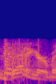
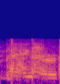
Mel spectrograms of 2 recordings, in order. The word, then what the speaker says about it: Bangor: And Bangor, Maine. – What? – Bangor, Maine. – Bangor, Maine. – Well, actually, that's pronounced Bangor, but I'm quite a ways away from there. – Bangor.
